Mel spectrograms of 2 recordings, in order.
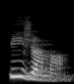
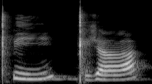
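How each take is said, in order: First: Said in the usual way. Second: "Pyjama" slowly split as py, ja, ma; "Pyjama" in three separate, stretched syllables. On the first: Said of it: "Combien de syllabes pyjama". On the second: Shown as a demonstration. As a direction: count out "Pyjama" with a gap after each syllable. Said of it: "Combien de syllabes?".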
